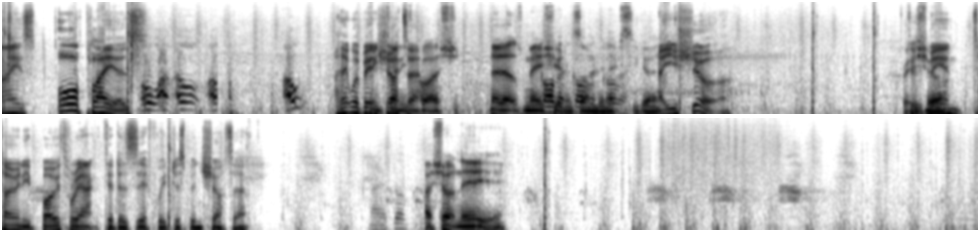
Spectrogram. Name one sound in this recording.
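Footsteps rustle through grass and brush.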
